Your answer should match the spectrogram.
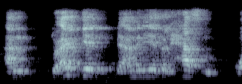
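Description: A man speaking Arabic in short phrases with brief pauses; only speech.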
